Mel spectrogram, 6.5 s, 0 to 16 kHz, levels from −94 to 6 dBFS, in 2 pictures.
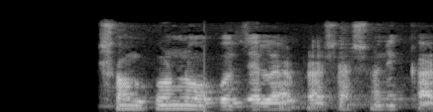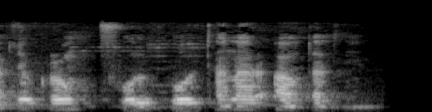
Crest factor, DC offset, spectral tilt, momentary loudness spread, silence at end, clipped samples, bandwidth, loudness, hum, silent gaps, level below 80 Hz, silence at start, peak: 20 dB; under 0.1%; -4.5 dB/octave; 8 LU; 0.75 s; under 0.1%; 8 kHz; -23 LUFS; none; none; -60 dBFS; 0.75 s; -4 dBFS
